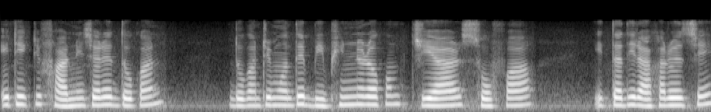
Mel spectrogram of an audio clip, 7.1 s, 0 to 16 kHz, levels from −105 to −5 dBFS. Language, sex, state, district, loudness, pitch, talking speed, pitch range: Bengali, female, Odisha, Malkangiri, -14 LUFS, 240 Hz, 120 wpm, 230-260 Hz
